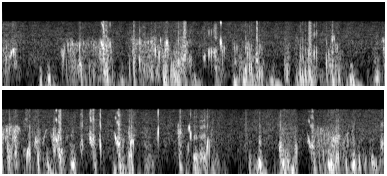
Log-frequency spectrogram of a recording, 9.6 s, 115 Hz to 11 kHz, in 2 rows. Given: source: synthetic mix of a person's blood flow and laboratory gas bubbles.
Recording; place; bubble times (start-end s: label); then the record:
Doppler ultrasound of blood flow; precordium
0.00-0.25 s: bubbles
0.71-1.40 s: bubbles
1.56-2.38 s: bubbles
2.50-2.81 s: bubbles
2.83-3.29 s: bubbles
3.52-3.63 s: bubbles
3.69-4.25 s: bubbles
4.73-5.35 s: bubbles
5.39-5.61 s: bubbles
5.75-5.81 s: bubbles
5.87-6.06 s: bubbles
6.17-6.46 s: bubbles
6.70-6.78 s: bubbles
6.96-7.41 s: bubbles
7.86-7.91 s: bubbles
8.22-8.49 s: bubbles
8.59-9.13 s: bubbles
9.21-9.57 s: bubbles
From the record:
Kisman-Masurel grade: 342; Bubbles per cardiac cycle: rolling drumbeat, 9 or more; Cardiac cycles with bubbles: 100%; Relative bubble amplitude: moderate (0.250 to 0.450); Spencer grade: 3 (all of the cardiac periods contain showers or single bubble signals, but not dominating or overriding the cardiac motion signals); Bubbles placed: only in the low amplitude regions of the cardiac cycle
